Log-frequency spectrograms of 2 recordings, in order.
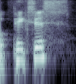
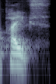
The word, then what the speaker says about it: Pixis: And then I always pronounce his name wrong. The guy's name that starts with a P, the other general, the Rose captain. – Oh, Pixis? – Yeah. – Yeah. – I was gonna call him Pikes.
